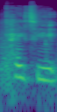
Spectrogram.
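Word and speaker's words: Caity: I am Katie Craft, but it's spelled C-A-I-T-Y, then Craft.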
